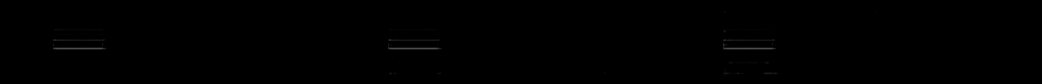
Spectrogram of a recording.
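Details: Used Synology DS418 NAS during first setup with four drives: clear high beep bursts about every three and a half seconds in a quiet room, heartbeat-like.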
